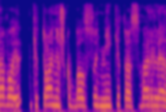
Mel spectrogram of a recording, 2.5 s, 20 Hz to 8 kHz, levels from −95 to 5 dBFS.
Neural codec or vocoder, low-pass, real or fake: none; 7.2 kHz; real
